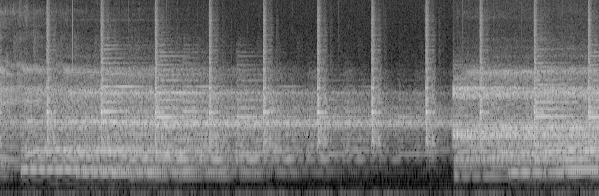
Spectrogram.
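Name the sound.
clock ticking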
